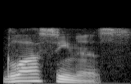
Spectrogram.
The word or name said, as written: glossiness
